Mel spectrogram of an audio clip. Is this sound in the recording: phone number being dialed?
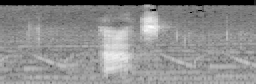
no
